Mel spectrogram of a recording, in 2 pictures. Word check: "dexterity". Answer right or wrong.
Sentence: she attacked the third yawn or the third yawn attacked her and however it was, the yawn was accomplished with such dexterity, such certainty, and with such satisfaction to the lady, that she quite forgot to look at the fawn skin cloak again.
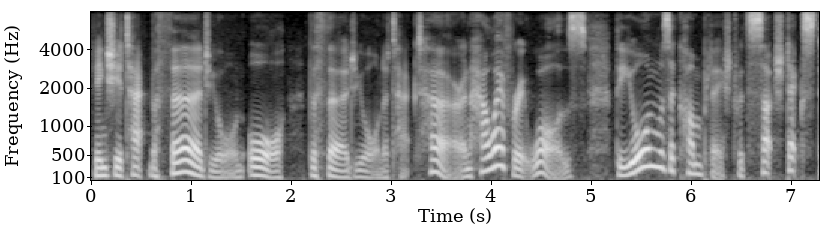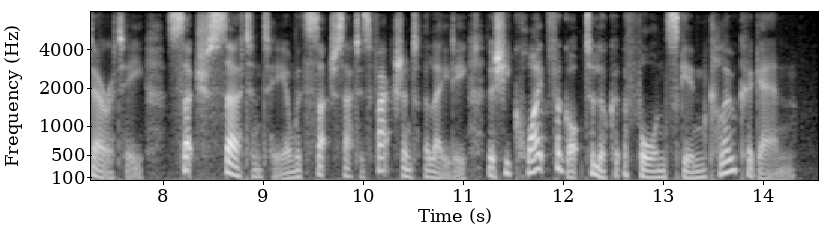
right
